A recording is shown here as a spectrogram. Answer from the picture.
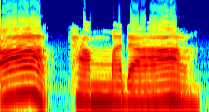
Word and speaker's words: ธรรมดา: มา ทำ อะไร คะ ธรรมดา อ่าน ว่า ธรรมดา หัว ข้อ ที่ 5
